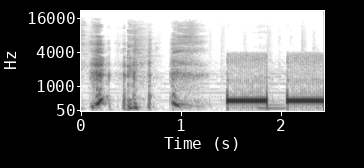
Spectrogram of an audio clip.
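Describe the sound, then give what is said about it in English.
A telephone ringback tone sounds two steady, buzzing pulses close together, loud and clear, after a few short muffled voice-like bursts as a call is placed to a friend's phone. “Right, let's ring it.”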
